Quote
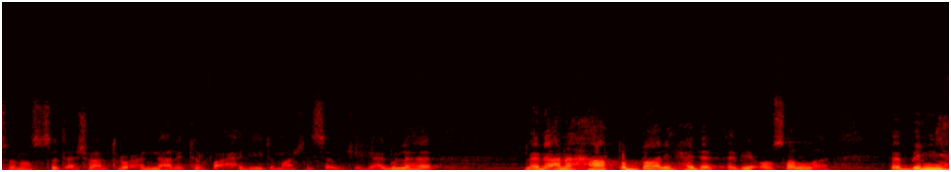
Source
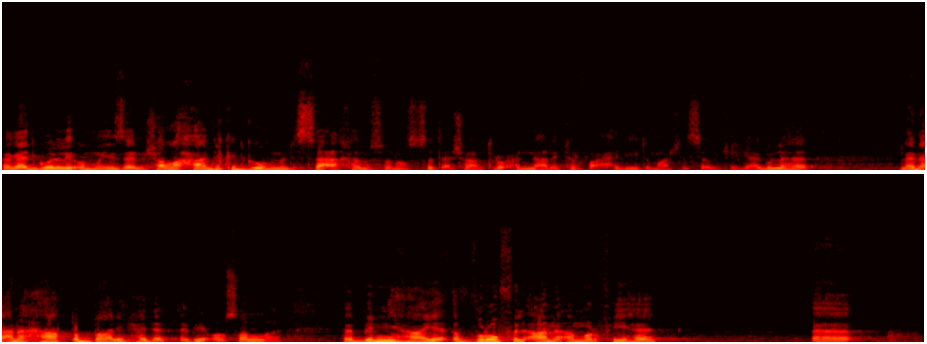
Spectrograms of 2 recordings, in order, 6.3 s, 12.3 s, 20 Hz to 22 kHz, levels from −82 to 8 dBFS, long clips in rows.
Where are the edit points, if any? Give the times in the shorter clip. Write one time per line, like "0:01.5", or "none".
none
